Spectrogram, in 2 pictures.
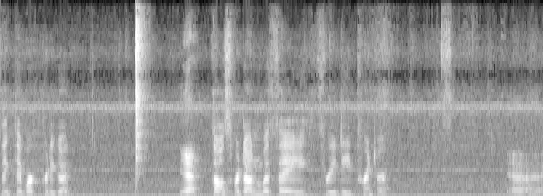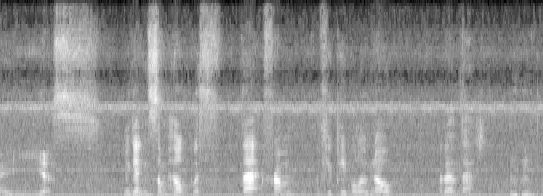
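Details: Adult speaker in conversation; no speech disorder.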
